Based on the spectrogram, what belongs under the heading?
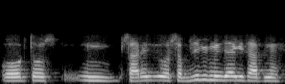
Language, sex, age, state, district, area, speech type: Hindi, male, 18-30, Rajasthan, Ajmer, urban, conversation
